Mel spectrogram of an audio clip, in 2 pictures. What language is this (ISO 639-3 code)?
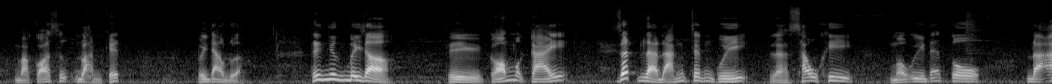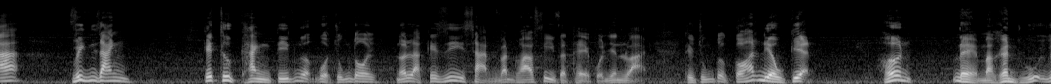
vie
